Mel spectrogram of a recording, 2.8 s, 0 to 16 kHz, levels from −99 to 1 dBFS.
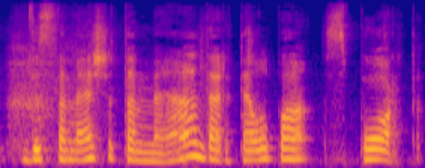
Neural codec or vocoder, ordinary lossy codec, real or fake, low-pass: vocoder, 44.1 kHz, 128 mel bands, Pupu-Vocoder; AAC, 64 kbps; fake; 14.4 kHz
